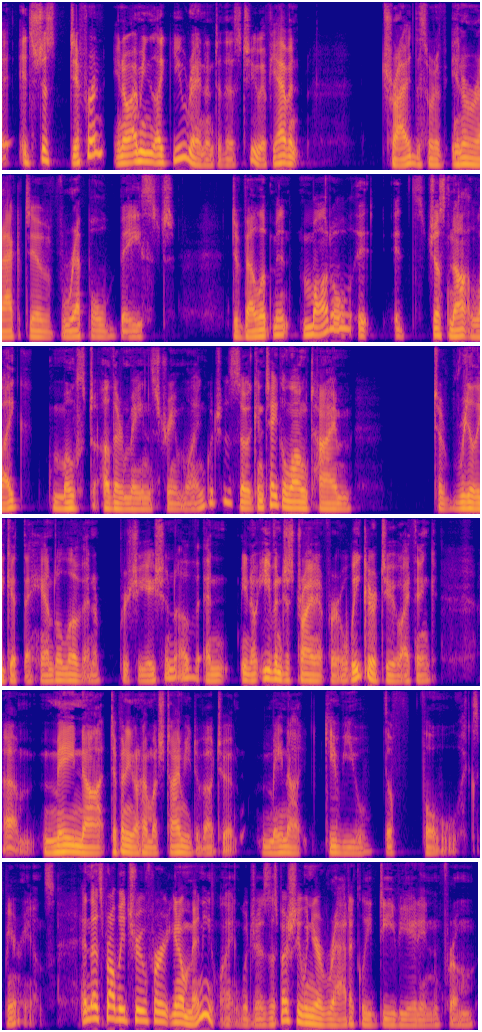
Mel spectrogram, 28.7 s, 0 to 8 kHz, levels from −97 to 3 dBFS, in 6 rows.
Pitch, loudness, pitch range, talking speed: 110 Hz, -22 LUFS, 100-125 Hz, 205 wpm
